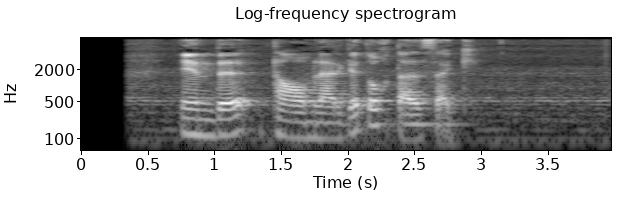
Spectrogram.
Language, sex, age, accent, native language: Uzbek, male, 25-34, Andijon, Uzbek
